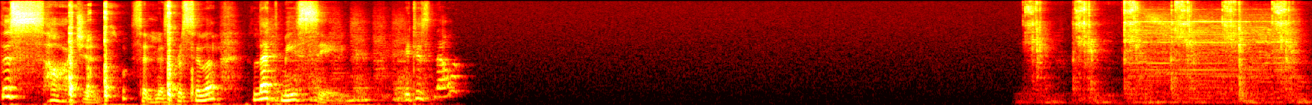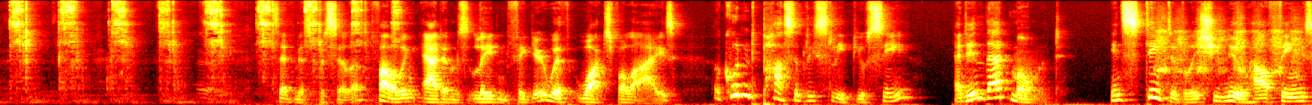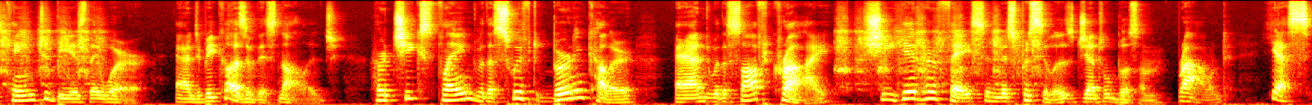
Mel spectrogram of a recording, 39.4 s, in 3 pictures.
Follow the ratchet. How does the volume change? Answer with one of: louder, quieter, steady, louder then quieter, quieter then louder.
steady.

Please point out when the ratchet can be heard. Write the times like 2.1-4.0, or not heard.
10.2-17.1.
